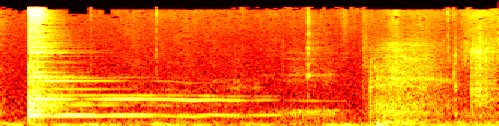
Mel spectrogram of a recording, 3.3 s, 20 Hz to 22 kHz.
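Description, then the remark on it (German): Wine glasses holding a 2016 Bourgogne Blanc from Rollo clink once in a toast, a sharp bright strike followed by a clear, bell-like ring that fades over about a second and a half, then soft rustling. “Schnick, schnack, schnuck. Klingen.”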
